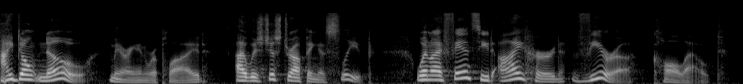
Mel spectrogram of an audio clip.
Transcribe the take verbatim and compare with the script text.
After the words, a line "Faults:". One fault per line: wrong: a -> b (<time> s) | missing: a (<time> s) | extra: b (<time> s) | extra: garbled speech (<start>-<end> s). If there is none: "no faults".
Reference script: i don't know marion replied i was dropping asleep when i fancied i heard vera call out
i don't know marion replied i was just dropping asleep when i fancied i heard vera call out
Faults:
extra: just (2.6 s)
